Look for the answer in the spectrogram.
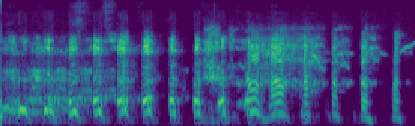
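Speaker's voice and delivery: real loud cackling laugh; loud high laugh. Real, not acted. Laughs at Apollo gimmick.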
